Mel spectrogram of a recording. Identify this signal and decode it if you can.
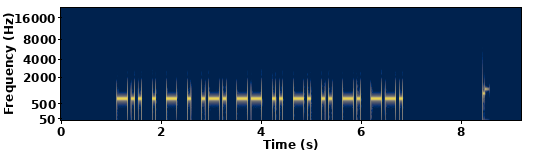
Morse code, heard as a keyed tone, about 17 wpm, 700 Hz. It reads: DETERMINING
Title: ING Suffix - Top 100 Words with Base Words 17wpm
